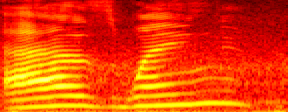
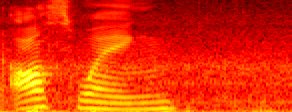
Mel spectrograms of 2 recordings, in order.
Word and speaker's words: Aswang: Is that how it's pronounced? Because I know I was saying Oswang. So is it Aswang? Because the pronunciation where they have it, it has it like A-E. Like they're trying to break it down how to pronounce it. So it's like swang.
